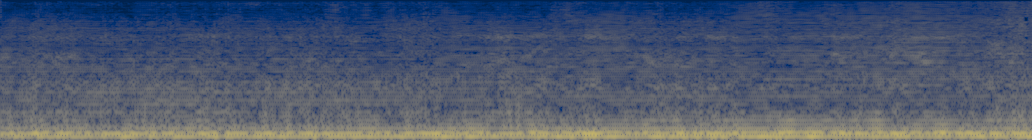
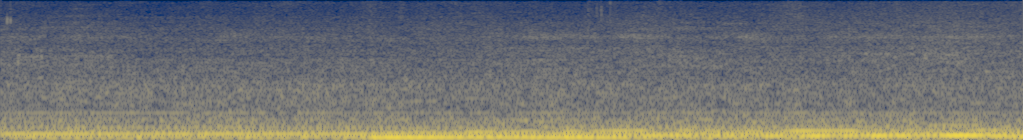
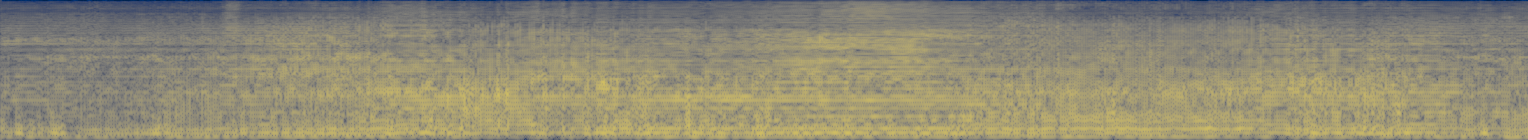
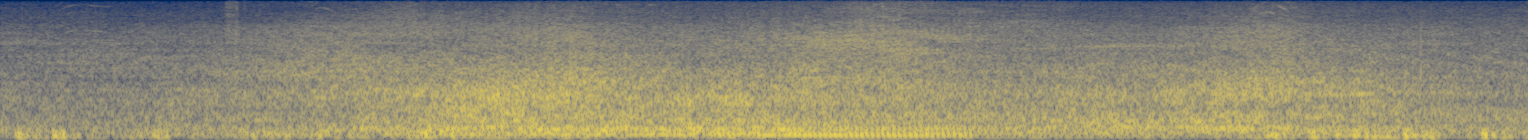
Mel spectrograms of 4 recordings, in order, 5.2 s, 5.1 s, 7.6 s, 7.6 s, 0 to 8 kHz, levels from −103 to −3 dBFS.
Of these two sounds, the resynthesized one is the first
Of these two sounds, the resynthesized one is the first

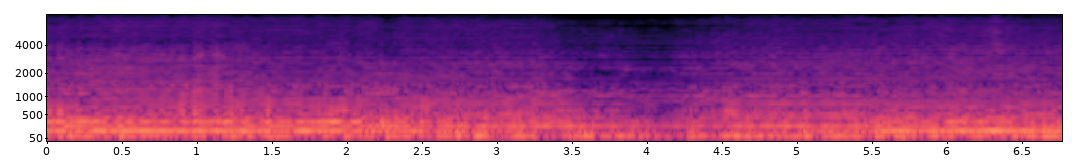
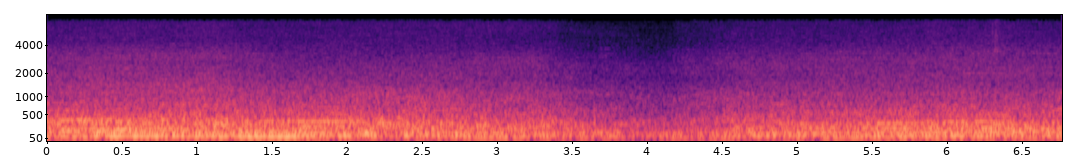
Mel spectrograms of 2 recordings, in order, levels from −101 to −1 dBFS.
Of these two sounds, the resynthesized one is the first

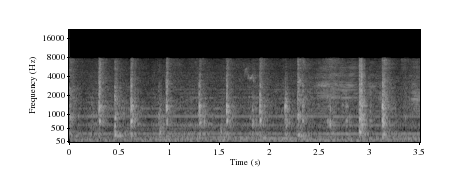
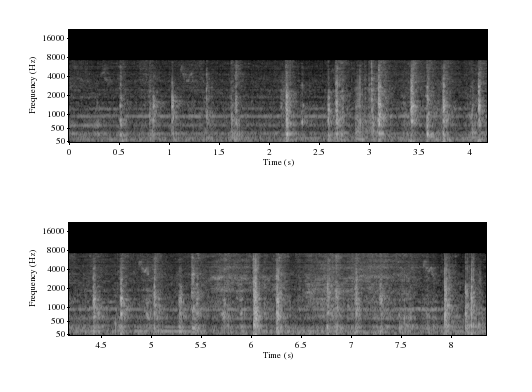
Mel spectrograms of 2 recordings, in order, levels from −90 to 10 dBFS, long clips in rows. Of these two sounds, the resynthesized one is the second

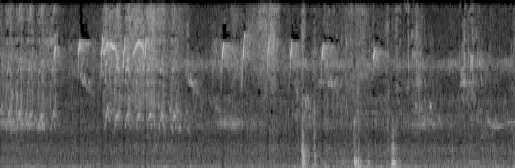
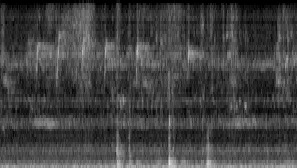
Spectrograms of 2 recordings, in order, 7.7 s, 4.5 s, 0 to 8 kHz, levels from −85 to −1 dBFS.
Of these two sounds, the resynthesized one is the second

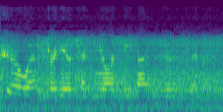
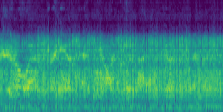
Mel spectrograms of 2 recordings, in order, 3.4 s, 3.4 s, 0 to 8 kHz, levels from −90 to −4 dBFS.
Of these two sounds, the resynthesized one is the second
